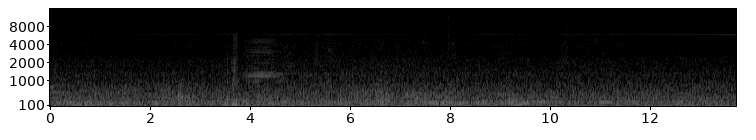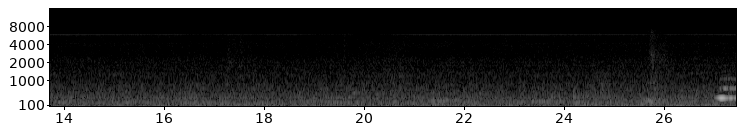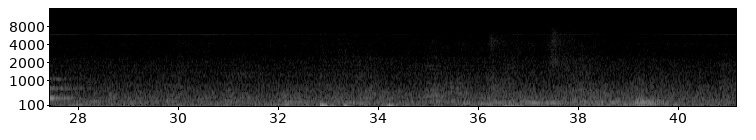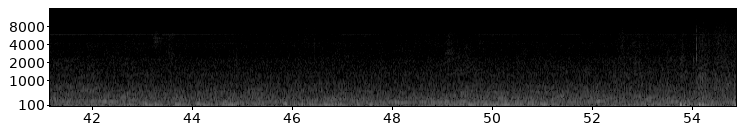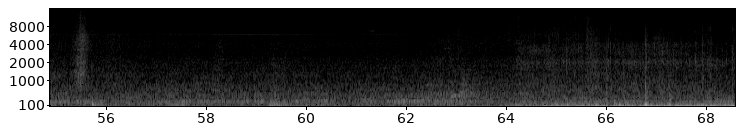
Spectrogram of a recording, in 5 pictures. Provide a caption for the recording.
STE-005 wolfsburg turrell atmo
wolfsburg museum hall. fieldrecording with zoom h2. no postproduction.
ambiance, exhibtion, field, germany, james, museum, recording, turrell, wolfsburg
